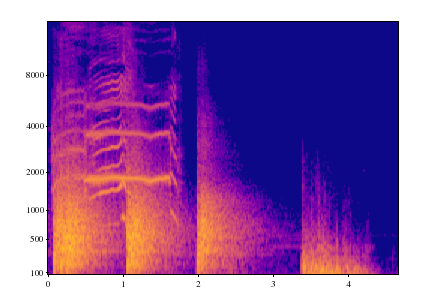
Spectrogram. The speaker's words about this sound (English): The sound of gunshots startled me so badly, I peed myself.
